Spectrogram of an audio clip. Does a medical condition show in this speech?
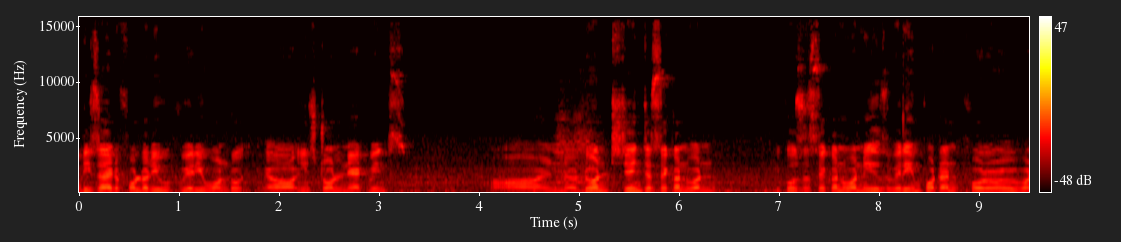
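No.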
